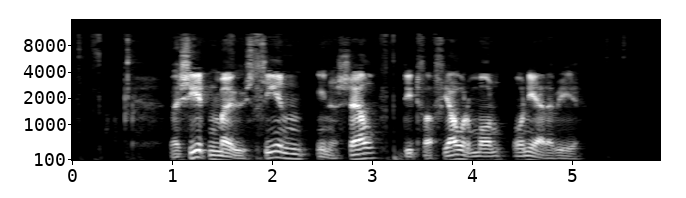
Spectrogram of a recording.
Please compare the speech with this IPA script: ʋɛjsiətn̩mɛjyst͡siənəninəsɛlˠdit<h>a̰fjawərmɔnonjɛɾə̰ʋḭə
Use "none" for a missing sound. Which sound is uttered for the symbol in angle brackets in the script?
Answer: f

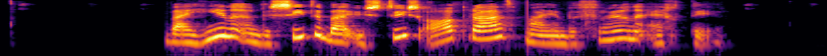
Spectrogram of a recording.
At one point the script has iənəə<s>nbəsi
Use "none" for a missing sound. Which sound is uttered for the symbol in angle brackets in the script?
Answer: none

